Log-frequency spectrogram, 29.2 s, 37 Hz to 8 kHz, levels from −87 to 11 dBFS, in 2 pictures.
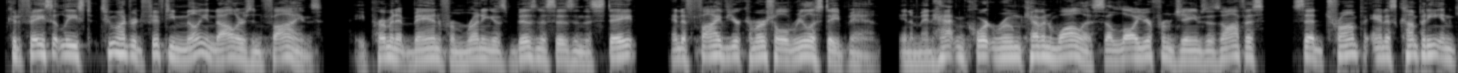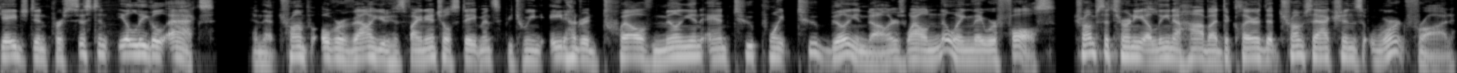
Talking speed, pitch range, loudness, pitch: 150 wpm, 105-130 Hz, -18 LUFS, 120 Hz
